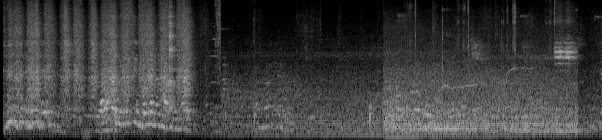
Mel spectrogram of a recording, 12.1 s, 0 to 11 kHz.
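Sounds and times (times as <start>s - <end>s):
rhythmic hand scraping: 0.1s - 3.9s.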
